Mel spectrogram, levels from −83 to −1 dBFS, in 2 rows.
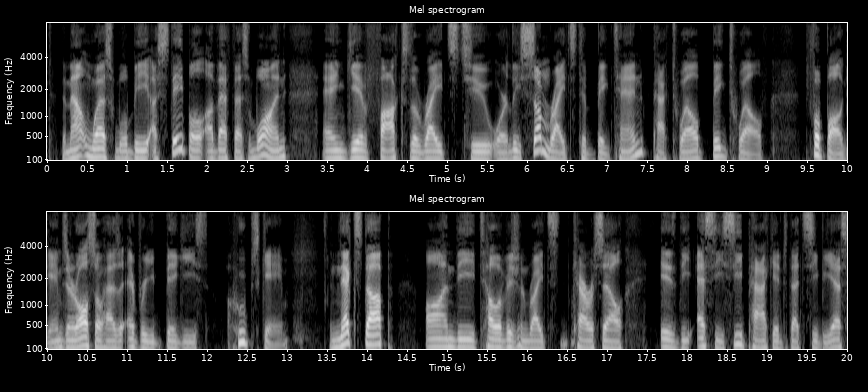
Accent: American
